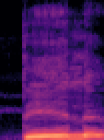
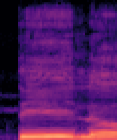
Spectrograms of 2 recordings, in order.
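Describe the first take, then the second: First: Said in the usual way. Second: तेल split as ते, ल; syllable by syllable. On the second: Shown as a demonstration. Teacher showing learners तेल, sounded out in parts. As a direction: sound out तेल with a vowel after ल. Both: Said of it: "इसे पढ़ेंगे".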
